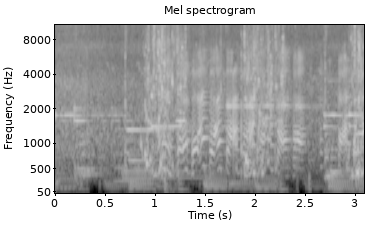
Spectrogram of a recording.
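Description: Water splashes in a cartoon fountain on a children's vehicle show, bubbly gurgling spurts mixed with music and chirpy cartoon sounds.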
